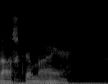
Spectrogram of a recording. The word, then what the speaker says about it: Oscar Mayer: the right okay yeah yeah because you say Oscar Mayer but really Oscar Mayer but it's pronounced at Oscar Meyer okay people spell my name with the e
